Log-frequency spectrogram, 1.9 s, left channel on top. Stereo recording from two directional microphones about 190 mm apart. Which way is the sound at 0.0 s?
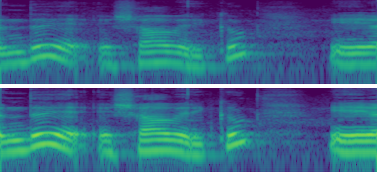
35° right (ahead or behind).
